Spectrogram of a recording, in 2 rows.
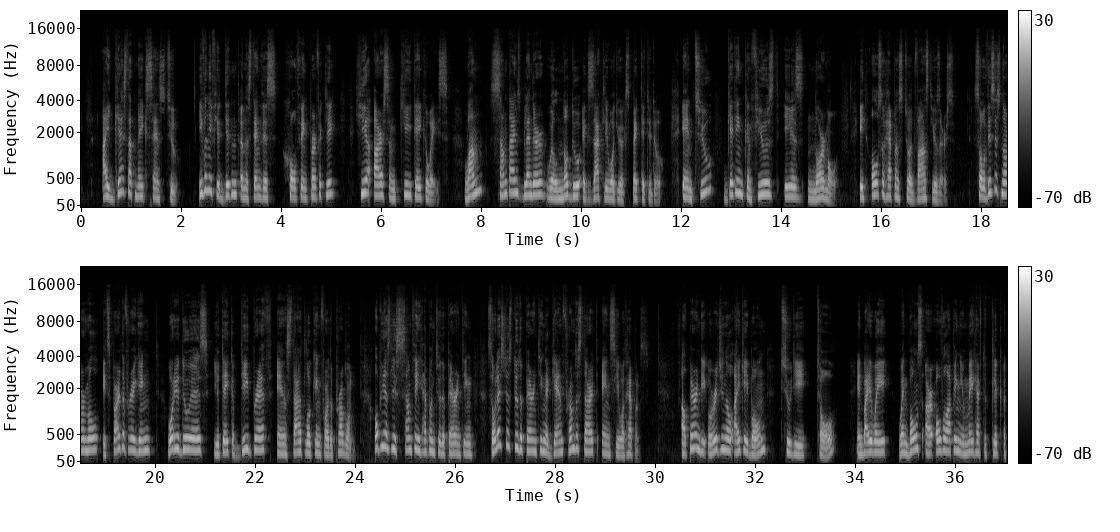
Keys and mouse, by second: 30.2 ctrl+z, 36.3 click.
